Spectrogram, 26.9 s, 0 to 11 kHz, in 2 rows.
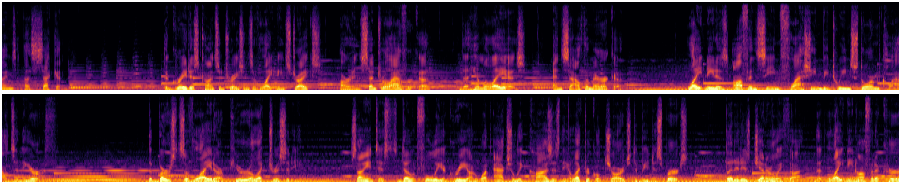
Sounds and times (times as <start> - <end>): Speech: 0.0 - 1.0, 2.4 - 9.4, 10.3 - 14.2, 15.6 - 18.0, 18.7 - 26.9
Music: 0.0 - 26.9.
